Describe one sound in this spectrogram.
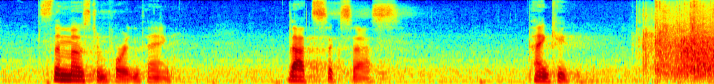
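A woman speaks calmly into a microphone in a large hall.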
